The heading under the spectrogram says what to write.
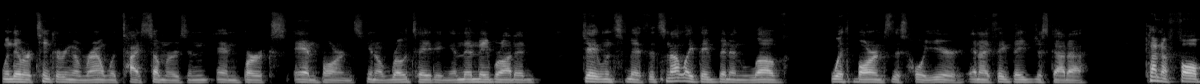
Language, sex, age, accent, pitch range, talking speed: English, male, 20-39, American, 105-120 Hz, 225 wpm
